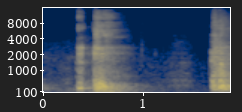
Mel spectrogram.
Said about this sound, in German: Ab und zu muss ich husten.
